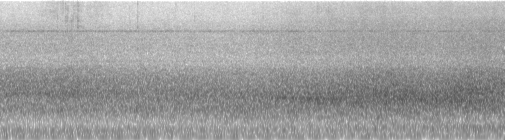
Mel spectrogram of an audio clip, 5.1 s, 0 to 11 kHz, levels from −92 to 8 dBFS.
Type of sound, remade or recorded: recorded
